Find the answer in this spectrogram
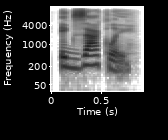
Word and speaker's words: exactly: I bet most of the time when I say it, I don't pronounce the T. I say exactly or I must go.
